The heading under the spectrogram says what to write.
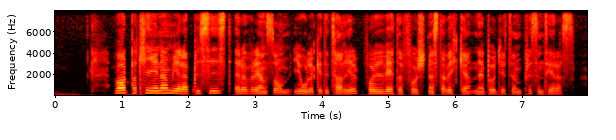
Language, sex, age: Swedish, female, 20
